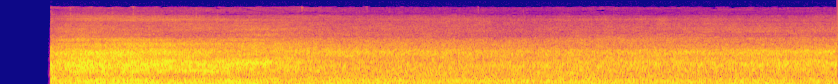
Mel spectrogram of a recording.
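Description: Road traffic on a city boulevard: a steady rush of car engines and tyres on asphalt as cars drive past, a little louder in the first second or so.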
